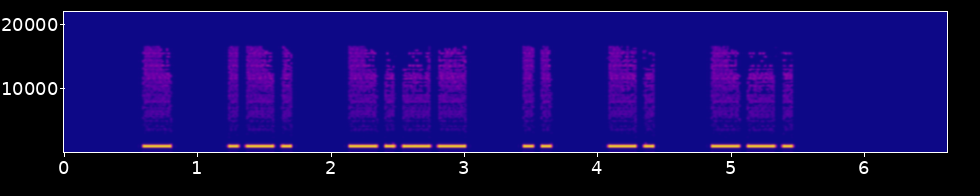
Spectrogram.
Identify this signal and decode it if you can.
Morse code, heard as a keyed tone, about 18 wpm, spaced as for 12 wpm, 1000 Hz. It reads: TRYING
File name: qotdfiles / 12wpm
